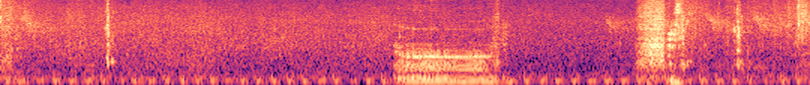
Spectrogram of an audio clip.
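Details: Wild boar piglet making a single loud, sustained, buzzy squeal lasting under a second, followed by a short sharp noise, with a low steady hum underneath.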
